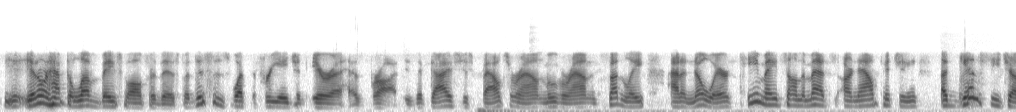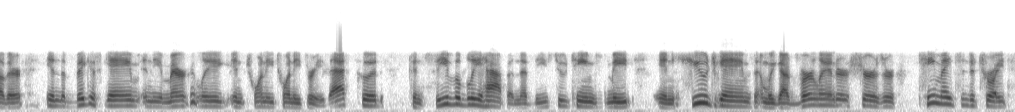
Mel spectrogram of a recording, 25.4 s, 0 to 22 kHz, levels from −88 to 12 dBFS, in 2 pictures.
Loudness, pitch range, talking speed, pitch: -21 LUFS, 130-175 Hz, 170 wpm, 150 Hz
